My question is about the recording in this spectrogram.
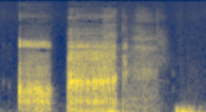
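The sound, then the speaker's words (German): A voice wearing a mask imitates Darth Vader's heavy, rasping mask breathing: two long, loud, hissing breaths with a growly edge, followed by a shorter one after a brief pause, with no talking. “das ist witzig, weil ich trage eine Maske. Hört ihr mich atmen?”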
